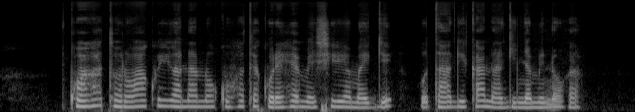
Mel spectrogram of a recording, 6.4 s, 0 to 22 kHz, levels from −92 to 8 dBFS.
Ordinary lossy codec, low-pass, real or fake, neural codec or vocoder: none; none; fake; codec, 44.1 kHz, 7.8 kbps, DAC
